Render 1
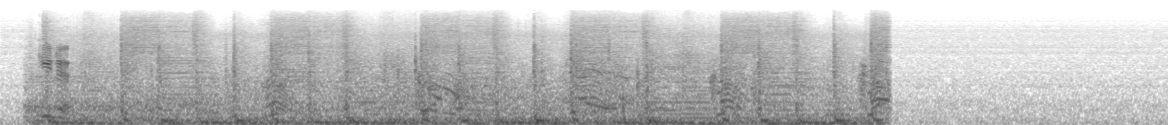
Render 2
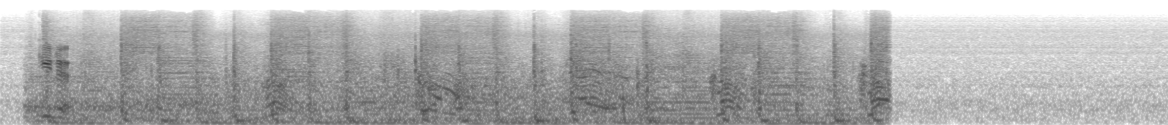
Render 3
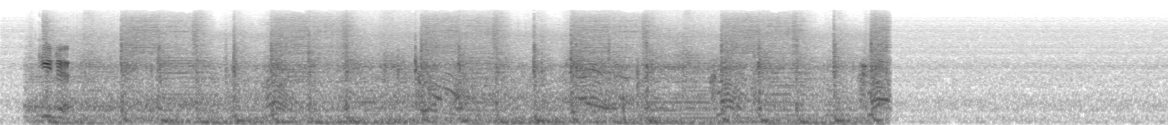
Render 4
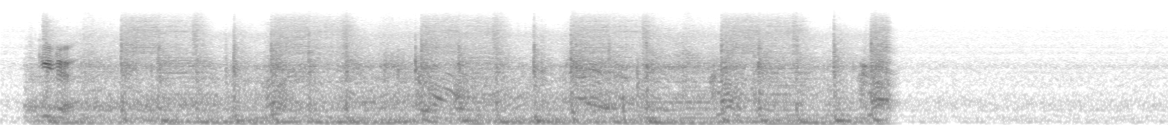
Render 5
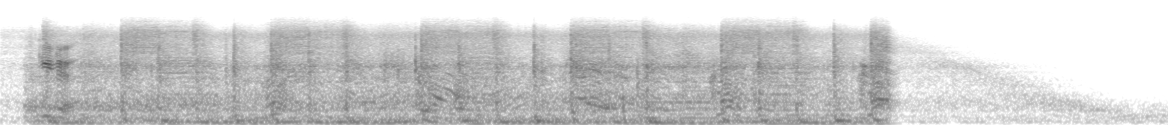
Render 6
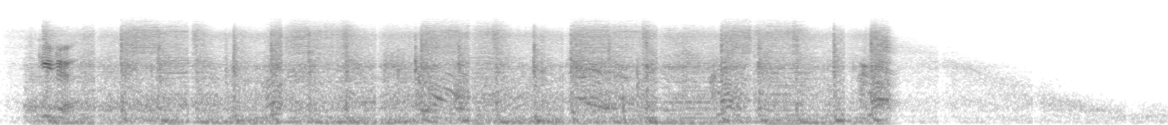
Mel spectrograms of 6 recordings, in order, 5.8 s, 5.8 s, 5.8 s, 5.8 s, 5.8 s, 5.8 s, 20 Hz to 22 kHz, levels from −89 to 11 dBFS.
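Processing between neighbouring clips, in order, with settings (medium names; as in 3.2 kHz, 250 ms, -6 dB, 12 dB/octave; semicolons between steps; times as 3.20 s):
high-pass 540 Hz 6 dB/octave; trim +8 dB
graphic EQ with 31 bands 125 Hz +7 dB, 400 Hz -7 dB, 1.25 kHz -5 dB, 2.5 kHz +8 dB; trim -3.5 dB
flange 1.9 Hz, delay 5.5 ms, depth 7.1 ms, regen +61%; trim -9 dB
low-pass sweep 7.1 kHz -> 340 Hz, 4.36–5.65 s; trim +2.5 dB
volume shaper 128 bpm, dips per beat 1, -11 dB, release 90 ms; trim -3.5 dB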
